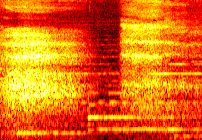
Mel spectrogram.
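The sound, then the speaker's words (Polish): A girl gives a big morning yawn: a loud, breathy intake that stretches out and then turns into a drawn, voiced tone before fading. “Dziewczynka przywitała nowy dzień siarczystym ziewnięciem.”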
